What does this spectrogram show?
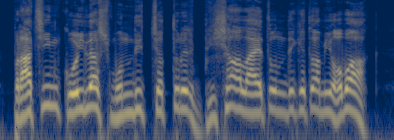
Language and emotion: Bengali, surprised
